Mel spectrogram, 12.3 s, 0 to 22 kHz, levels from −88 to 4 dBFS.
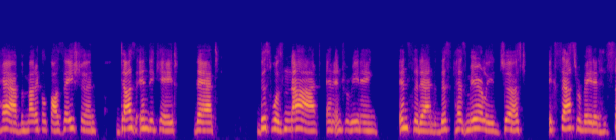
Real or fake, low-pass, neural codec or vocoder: fake; 7.2 kHz; vocoder, 44.1 kHz, 80 mel bands, Vocos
